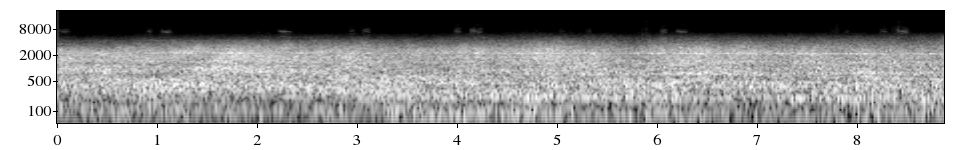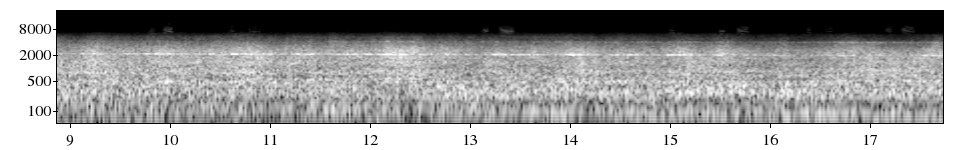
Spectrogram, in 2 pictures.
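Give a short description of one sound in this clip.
A jet airliner's engines roar steadily as it rolls along a runway.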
